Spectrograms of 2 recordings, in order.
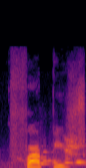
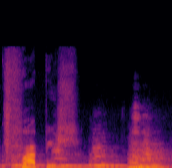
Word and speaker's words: Kfapir: Mi apellido se pronuncia Kfapir, como si estuvieras diciendo una F, Kfapir.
